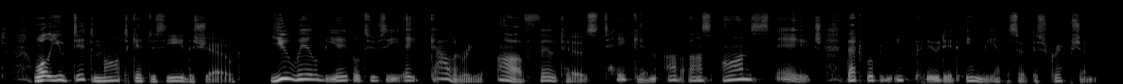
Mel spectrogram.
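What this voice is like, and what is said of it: Rehearsed put-on accent. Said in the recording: “I have been working on this accent for about 5 weeks.”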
